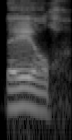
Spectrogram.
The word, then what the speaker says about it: Dale: Say it like Pitbull. – Dale. – Yeah, okay. That was close. – Dale.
